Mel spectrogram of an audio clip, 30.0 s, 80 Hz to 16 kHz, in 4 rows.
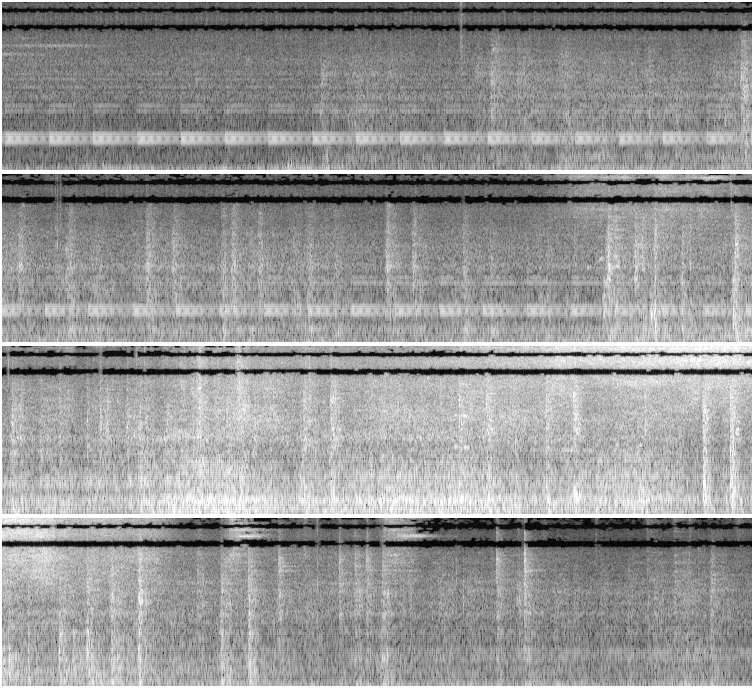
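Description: Level-crossing warning bell ringing in a steady pulse while a Toyama Chiho Railway 10030 series two-car electric train approaches and runs over the crossing. Its wheels clack over the rail joints, and the rumble and clacking are loudest a little past halfway, then fade as the train moves off.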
